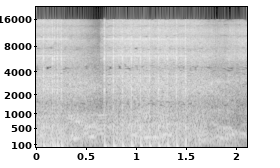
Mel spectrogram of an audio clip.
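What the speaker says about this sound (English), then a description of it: "draw the MP5 and keep firing" An MP5 submachine gun rattles off a rapid, evenly spaced burst of shots in Tomb Raider III's Antarctic RX Tech Mines level, loud and close over a hissy backdrop.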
